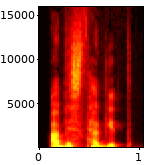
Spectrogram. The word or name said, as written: अभिस्थगित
